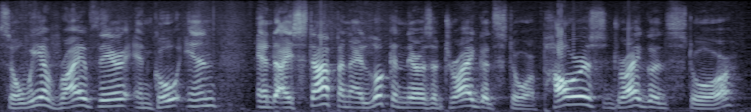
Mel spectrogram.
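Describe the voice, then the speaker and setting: A man's voice: a little high, animated, darkish tone, dull audio. Man playing a formal old-time country doctor. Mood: wry, storytelling. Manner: formal old-fashioned phrasing, deliberate, theatrical. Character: genial 19th-century German immigrant country doctor, travelling storyteller. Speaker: historical reenactor performing for an audience. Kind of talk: first-person living-history storytelling in character.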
